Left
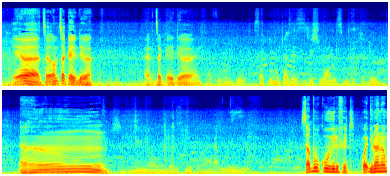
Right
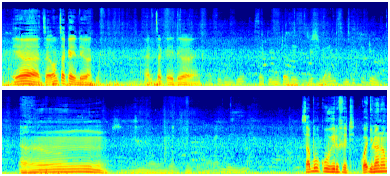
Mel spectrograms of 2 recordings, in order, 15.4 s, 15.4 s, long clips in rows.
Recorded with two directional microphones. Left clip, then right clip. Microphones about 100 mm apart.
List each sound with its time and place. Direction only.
0.2 s speech: 35° left (ahead or behind)
2.9 s speech: 35° left (ahead or behind)
5.6 s speech: 35° left (ahead or behind)
8.1 s livestock: 40° left (ahead or behind); by 9.8 s 55° left (ahead or behind)
13.7 s livestock: 40° left (ahead or behind)
14.2 s speech: 10° left (ahead or behind)
15.1 s speech: 40° left (ahead or behind)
